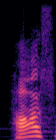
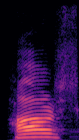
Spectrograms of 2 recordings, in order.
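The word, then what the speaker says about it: harsh: Mark किया हुआ है, आर को साइलेंट रखना है, हाश, हाश बोलना है। अगर आप अमेरिकन एक्सेंट में बोलना चाहते हैं तो आपको आर प्रोनाउंस करना पड़ेगा, फिर हार्श करके बोलना पड़ेगा।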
